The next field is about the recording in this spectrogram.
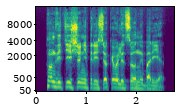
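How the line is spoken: Laughing. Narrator (Russian): рассмеявшись, сказал Бокату

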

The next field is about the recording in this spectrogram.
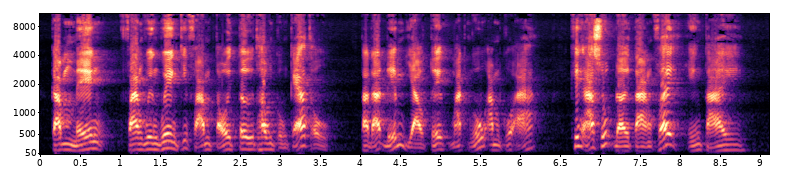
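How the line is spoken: Furious loud shout. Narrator (Vietnamese): Hà Xà tiên tử càng như lửa cháy thêm dầu, bà quát to

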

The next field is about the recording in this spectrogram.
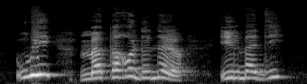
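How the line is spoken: Exclaiming. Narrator (French): s'écria le neveu de Scrooge

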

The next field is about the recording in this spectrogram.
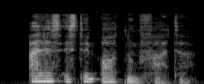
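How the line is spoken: Gentle. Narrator (German): sagte Simba sanft

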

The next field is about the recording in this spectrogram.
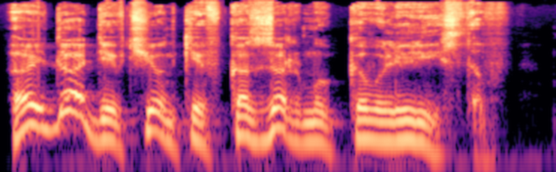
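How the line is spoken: Mannish voice, urging. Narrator (Russian): Мужским голосом агитировала она

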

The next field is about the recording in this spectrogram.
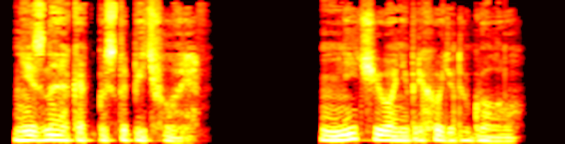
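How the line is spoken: Quiet. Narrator (Russian): Вскоре он тихо произнес

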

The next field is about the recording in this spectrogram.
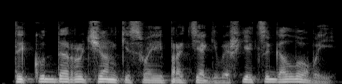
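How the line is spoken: Growling officer. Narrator (Russian): прорычал офицер

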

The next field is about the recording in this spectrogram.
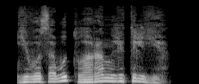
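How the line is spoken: Whispered. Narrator (Russian): прошептала Хлоя в затылок Лоре

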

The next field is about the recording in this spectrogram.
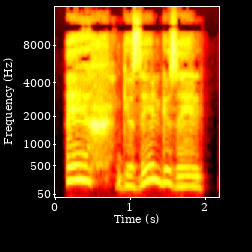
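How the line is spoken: Grumbling. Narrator (Russian): проворчал Нессельроде-младший

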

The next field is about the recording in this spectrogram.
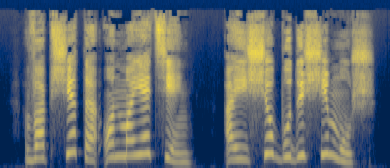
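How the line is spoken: Shouted after someone. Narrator (Russian): выкрикнула в спину Вела

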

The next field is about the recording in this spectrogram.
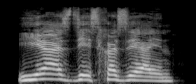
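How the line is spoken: Angry clipped words, elf. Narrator (Russian): зло отчеканил эльф

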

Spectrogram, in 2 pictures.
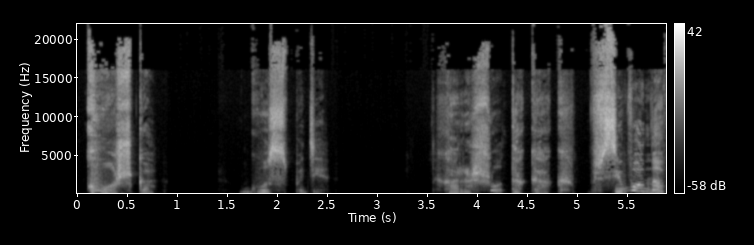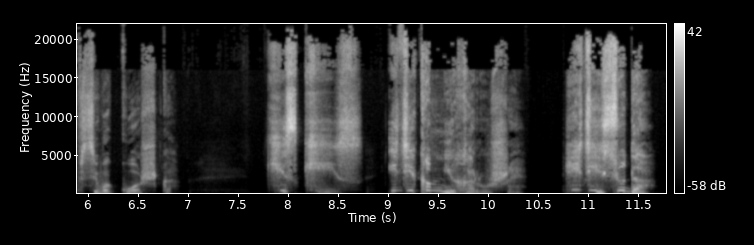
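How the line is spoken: Whispered call. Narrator (Russian): шепотом позвала

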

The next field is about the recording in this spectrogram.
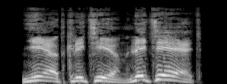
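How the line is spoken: Yell. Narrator (Russian): Заорал Кроп

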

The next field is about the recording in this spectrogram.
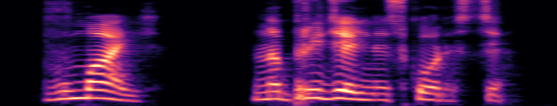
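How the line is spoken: Growl. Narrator (Russian): Рыкнул

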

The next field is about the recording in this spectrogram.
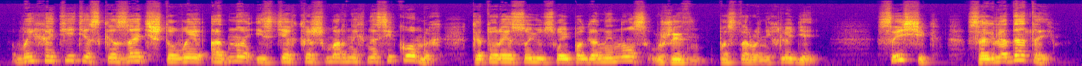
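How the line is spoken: Sharp voice. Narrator (Russian): ее голос звучал резко

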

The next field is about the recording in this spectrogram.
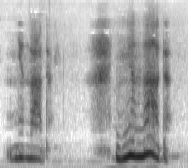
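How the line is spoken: Hoarse, furious whisper. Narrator (Russian): Она хрипло и яростно шептала

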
